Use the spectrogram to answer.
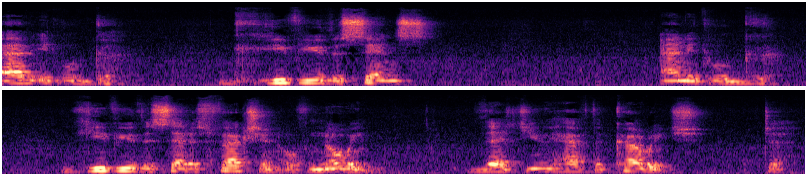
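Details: Adult male who stutters reading aloud during fluency practice, using slow speech with few words per breath, voluntary stuttering and a chest belt as a breathing reminder; restarts and phrase repetition; stuttering.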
